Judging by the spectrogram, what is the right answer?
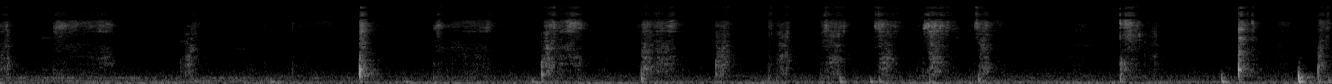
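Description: A utensil scraping and clinking against a stainless steel mixing bowl while stirring flour, salt and water into a stiff salt dough, in irregular strokes about once or twice a second.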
